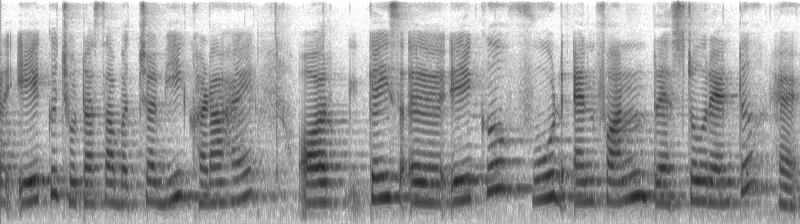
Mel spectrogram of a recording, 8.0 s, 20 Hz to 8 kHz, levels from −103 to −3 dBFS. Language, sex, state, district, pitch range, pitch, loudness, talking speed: Hindi, female, Uttarakhand, Tehri Garhwal, 220-285 Hz, 235 Hz, -26 LUFS, 120 wpm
